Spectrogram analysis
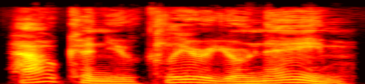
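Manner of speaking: usual speaking voice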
